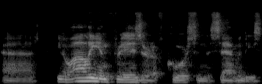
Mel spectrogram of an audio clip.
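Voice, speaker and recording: Lively intonation marks this man's speech in a Northern Irish accent. His pitch is fairly low. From Northern Ireland. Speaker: author. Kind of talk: interview. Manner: halting with fillers.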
